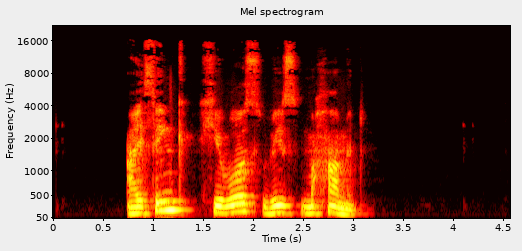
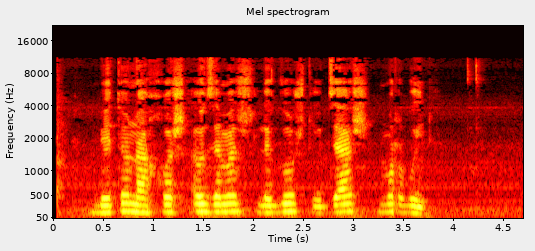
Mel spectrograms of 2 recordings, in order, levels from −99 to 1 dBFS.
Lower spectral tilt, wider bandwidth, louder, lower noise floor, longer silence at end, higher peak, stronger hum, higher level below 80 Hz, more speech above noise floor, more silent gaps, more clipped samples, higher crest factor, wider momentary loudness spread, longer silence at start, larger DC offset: first, -7 dB/octave vs -5 dB/octave; first, 16 kHz vs 11.5 kHz; about the same, -19 LUFS vs -21 LUFS; first, -87 dBFS vs -45 dBFS; first, 1.55 s vs 0.55 s; about the same, -4 dBFS vs -2 dBFS; neither; second, -60 dBFS vs -52 dBFS; first, 69 dB vs 25 dB; neither; neither; about the same, 16 dB vs 20 dB; about the same, 9 LU vs 8 LU; first, 0.75 s vs 0.05 s; neither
